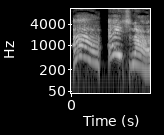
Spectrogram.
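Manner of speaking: loud, shrill, very high outburst. Retelling what the mother exclaimed in the store: imitating someone saying it loudly. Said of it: "She said it real loud".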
